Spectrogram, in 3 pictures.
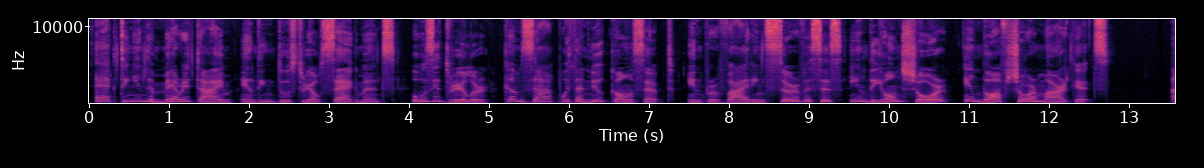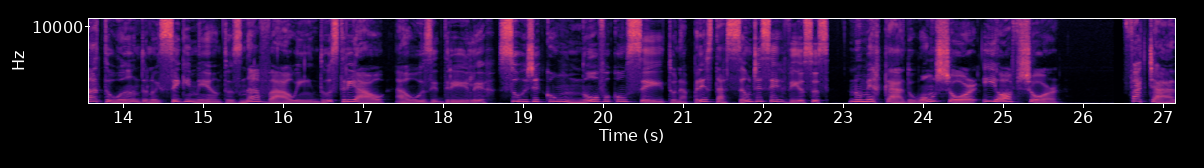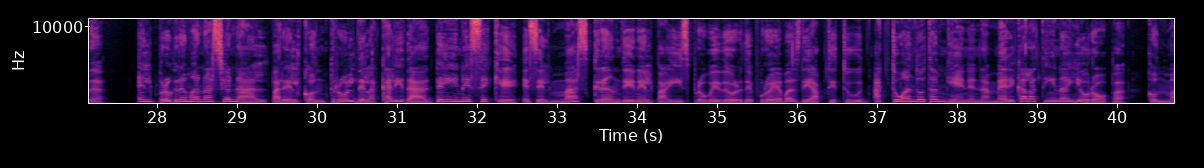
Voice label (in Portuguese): voz locutora trilingue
